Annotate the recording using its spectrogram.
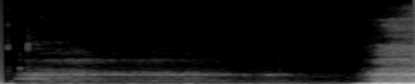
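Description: A single computer-mouse click at the start, then a quiet stretch, then a person's audible breath out, like a sigh, near the end.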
